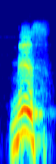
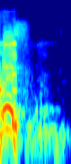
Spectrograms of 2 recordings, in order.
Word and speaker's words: missed: After S, S, H, C, H, you pronounce only T.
